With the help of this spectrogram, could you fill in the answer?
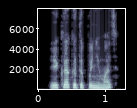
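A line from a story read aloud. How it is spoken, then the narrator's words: Calm, steely question. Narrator (Russian): Также спокойно спрашивает Стас, но за этой фразой я ощущаю металл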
